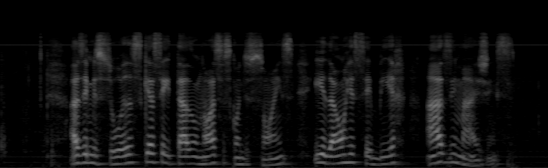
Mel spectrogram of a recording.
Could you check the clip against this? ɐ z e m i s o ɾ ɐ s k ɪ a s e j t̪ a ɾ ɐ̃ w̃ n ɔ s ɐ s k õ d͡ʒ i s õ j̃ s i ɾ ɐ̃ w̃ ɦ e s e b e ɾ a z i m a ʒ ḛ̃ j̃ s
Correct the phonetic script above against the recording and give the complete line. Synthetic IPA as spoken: ɐ z e m i s o ɾ ɐ s k ɪ a s e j t̪ a ɾ ɐ̃ w̃ n ɔ s ɐ s k õ d͡ʒ i s õ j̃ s i ɾ ɐ̃ w̃ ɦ e s e b e ɾ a z i m a ʒ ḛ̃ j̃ s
